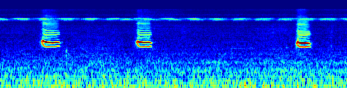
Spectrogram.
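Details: Hungry blue jay being hand-fed ground beef gives three brief raspy shrieks at uneven intervals over a few seconds, with a steady faint high whine in the background and a man urging it on.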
